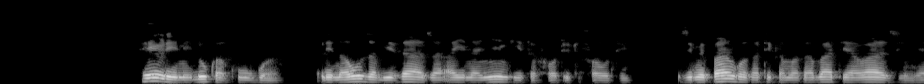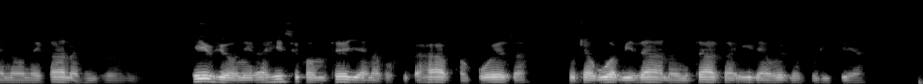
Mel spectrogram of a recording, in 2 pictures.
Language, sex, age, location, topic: Swahili, male, 25-35, Dar es Salaam, finance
